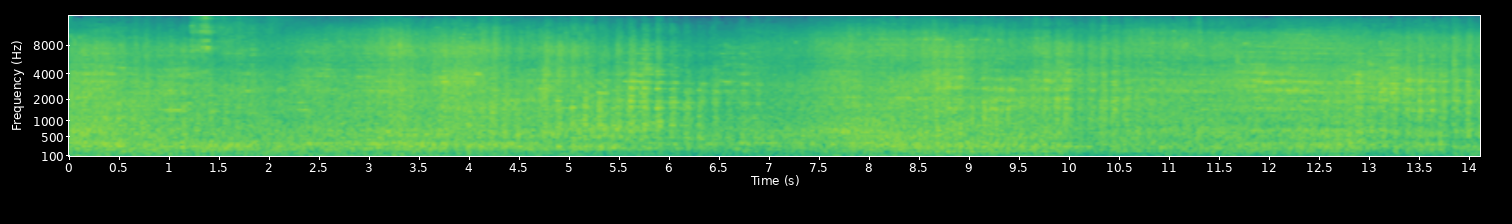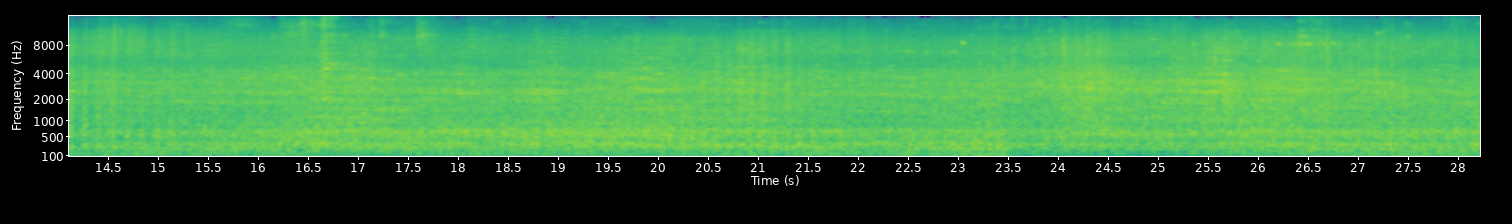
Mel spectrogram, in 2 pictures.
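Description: Double-stack intermodal freight train's well cars passing close at speed: loud, steady noise of steel wheels running on the rails, with faint repeated clicks.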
